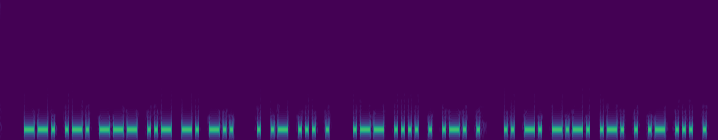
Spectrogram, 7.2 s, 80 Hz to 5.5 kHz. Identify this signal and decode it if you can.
Morse code, heard as a keyed tone, about 34 wpm, 500 Hz. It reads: GROUND EASE WHERE INCREASE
